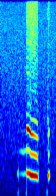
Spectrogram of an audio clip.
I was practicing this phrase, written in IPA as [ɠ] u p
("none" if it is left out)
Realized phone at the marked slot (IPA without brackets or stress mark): ɠ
